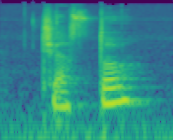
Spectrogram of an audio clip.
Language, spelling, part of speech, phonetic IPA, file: Czech, často, adverb, [ˈt͡ʃasto], Cs-často.ogg
- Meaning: often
